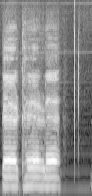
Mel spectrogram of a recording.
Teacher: मूर्धन्य ट वर्ग का उच्चारण स्थान जो है मूर्धन्य है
